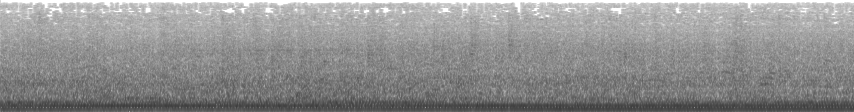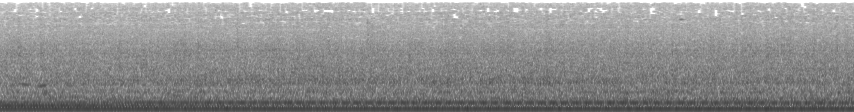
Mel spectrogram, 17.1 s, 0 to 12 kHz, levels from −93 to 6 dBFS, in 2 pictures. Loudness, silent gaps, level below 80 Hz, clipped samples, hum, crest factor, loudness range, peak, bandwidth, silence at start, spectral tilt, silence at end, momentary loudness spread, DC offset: -24 LUFS; none; -28 dBFS; under 0.1%; none; 10 dB; 1 LU; -12 dBFS; 11 kHz; 0 s; -6 dB/octave; 0 s; 1 LU; 0.2%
